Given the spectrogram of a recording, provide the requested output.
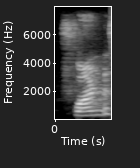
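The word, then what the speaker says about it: Pfund: And fifth is फंड series. P silent है यहाँ पे, इसको बोलते हैं फंड सीरीज।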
